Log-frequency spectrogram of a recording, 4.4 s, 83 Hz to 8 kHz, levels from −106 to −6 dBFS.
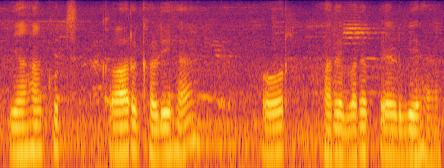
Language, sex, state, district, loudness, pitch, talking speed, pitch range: Hindi, male, Uttar Pradesh, Saharanpur, -20 LUFS, 130 Hz, 150 wpm, 120-145 Hz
